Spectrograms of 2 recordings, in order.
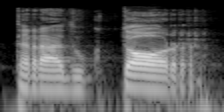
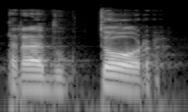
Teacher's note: Le mot s'accentuera sur le O final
